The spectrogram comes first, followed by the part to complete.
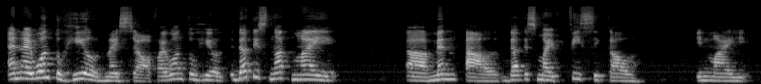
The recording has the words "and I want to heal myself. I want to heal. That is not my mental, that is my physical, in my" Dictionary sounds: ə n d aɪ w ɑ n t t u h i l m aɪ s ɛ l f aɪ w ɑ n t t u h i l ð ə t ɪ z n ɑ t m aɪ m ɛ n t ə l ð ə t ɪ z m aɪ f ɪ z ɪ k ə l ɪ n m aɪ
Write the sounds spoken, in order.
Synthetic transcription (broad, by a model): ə n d aɪ w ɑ n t t u h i l m aɪ s ɛ l f aɪ w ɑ n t t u h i l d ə t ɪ s n ɑ t m aɪ m ɛ n t ə l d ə t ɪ s m aɪ f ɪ s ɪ k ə l ɪ n m aɪ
